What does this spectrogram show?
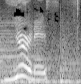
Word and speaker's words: Uranus: and huge rings mysterious Uranus yes kids it's pronounced Uranus is 2 billion eight hundred seventy three million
